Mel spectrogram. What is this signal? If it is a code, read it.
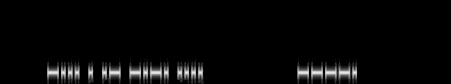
Morse code, heard as a keyed tone, about 34 wpm, 550 Hz. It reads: BEACH 9
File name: Ultimate Word List / 35WPM Ultimate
